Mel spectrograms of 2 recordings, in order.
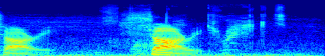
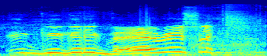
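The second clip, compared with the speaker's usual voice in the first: mock hypnotist; 8 semitones higher, 5 dB louder than usual. Player hypnotising the dinosaur, loud mock hypnotist. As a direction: play a hurried, high-pitched hypnotist. Playing hypnotist, cut off in alarm.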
